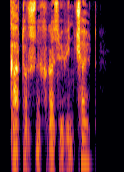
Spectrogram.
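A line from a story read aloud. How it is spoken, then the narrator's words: Pleading, repeated. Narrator (Russian): повторил он в третий раз молящим голосом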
